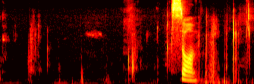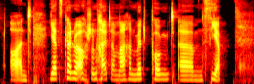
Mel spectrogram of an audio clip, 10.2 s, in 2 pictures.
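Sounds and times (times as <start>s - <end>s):
person drinking a beverage: 0.0s - 5.9s
speech: 3.6s - 4.1s, 5.3s - 10.0s.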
